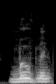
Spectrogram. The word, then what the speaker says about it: MVMT: Movement is spelled MVMT, so you don't have those expensive vowels that drive up the prices of most watches.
